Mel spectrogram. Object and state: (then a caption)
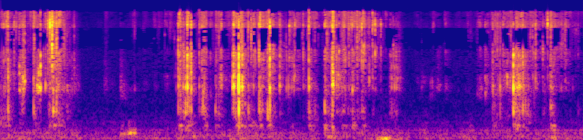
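Soap bar being carved. A metal blade carves chunks and cubes off a solid green-yellow striped soap bar held in the hand. Crisp, bright scraping and crunching comes in three short bursts of rapid, dry cuts, separated by near-silent pauses. The cuts stop dead with no ring.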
